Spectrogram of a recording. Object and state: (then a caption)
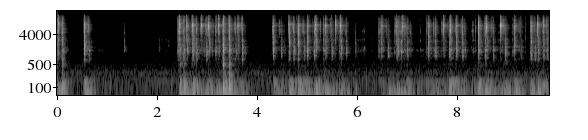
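Plastic mechanical keyboard. Fingertips of both hands type on a full-size backlit plastic mechanical computer keyboard with plastic keycaps. Two quick taps open the clip, followed by a pause and then several long runs of fast, bright, clicky keystrokes separated by short silences. Each tap is crisp and dies away almost instantly.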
